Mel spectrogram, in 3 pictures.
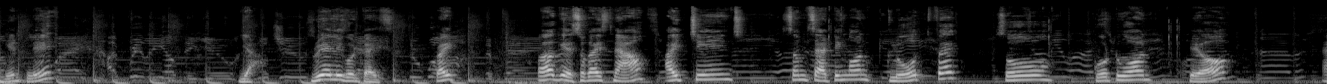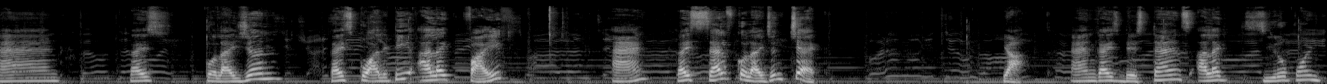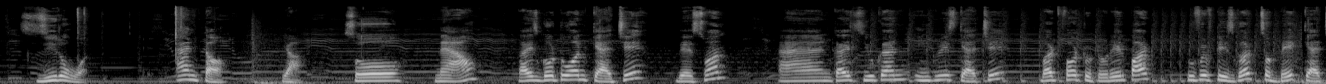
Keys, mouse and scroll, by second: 2.7 middle click, 3.0-4.2 middle drag, 6.5-10.5 drag, 11.6 click, 12.9-15.3 scroll down 21, 15.3 click, 15.8-17.3 scroll down 7, 17.3-20.3 drag, 21.3 drag, 23.0 click, 24.9-27.9 drag, 30.1-31.9 drag, 31.9-32.5 scroll up 1, 32.5-34.8 drag, 34.8-37.9 scroll down 2, 39.6-39.8 drag.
